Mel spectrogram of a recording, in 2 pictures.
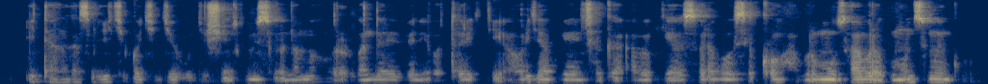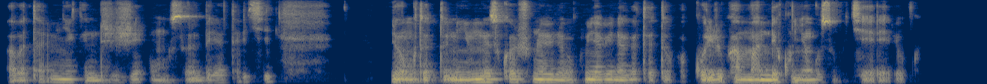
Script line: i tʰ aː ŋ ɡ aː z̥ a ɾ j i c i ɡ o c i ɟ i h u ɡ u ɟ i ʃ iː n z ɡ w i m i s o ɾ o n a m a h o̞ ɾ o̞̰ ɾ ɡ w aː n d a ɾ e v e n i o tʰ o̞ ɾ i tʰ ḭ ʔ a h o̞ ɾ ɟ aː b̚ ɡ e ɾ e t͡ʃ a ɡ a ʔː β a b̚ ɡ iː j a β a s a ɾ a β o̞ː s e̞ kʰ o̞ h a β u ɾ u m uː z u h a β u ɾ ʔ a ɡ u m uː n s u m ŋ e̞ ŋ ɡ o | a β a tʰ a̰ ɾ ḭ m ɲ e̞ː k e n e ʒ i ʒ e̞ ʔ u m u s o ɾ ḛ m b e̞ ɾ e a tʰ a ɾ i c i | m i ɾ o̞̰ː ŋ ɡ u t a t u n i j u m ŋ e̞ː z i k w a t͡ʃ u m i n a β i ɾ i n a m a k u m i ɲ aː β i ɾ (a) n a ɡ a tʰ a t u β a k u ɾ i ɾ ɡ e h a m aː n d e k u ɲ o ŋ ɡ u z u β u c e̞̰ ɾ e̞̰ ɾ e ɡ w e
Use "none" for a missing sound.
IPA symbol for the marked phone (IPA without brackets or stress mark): i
